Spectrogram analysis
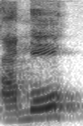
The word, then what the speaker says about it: amó: nadie y cuando dice amó dice de tal manera Cristo te amó lo dice en tiempo pasado con acento en la o que quiere decir él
